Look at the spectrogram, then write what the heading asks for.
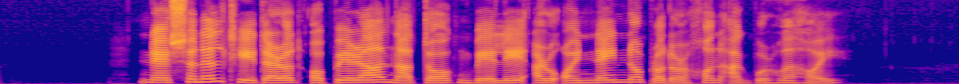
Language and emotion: Assamese, neutral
